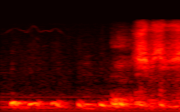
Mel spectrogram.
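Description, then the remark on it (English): A voice imitates cooing doves with a quick series of soft, low, throaty coos in a bouncing rhythm, ending in a breathy hiss. “I call it the cooing of the doves.”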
